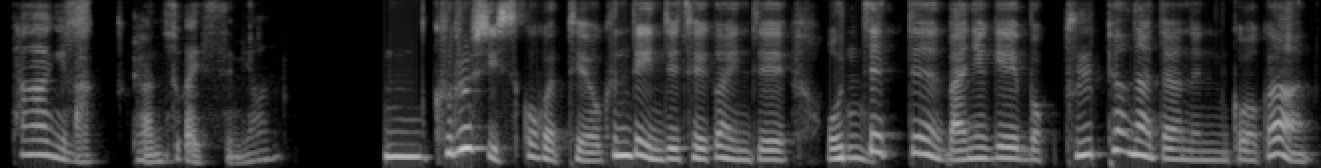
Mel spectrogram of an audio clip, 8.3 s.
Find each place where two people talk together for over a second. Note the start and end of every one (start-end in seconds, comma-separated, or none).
none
